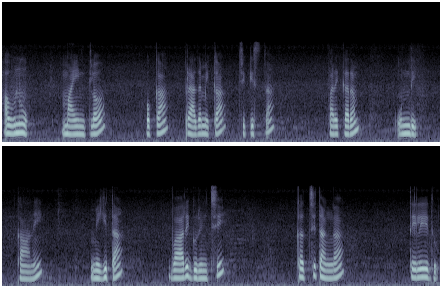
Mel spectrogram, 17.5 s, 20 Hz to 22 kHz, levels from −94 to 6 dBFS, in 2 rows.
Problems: none marked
